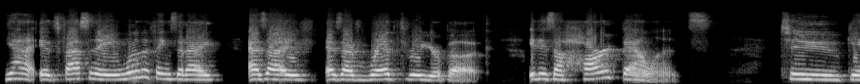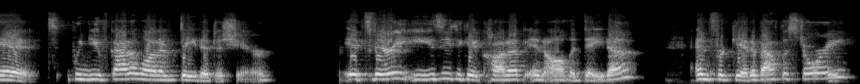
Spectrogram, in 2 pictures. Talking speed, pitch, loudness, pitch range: 170 wpm, 235 Hz, -15 LUFS, 220-265 Hz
